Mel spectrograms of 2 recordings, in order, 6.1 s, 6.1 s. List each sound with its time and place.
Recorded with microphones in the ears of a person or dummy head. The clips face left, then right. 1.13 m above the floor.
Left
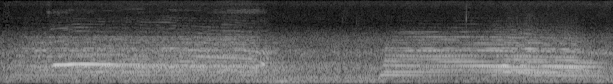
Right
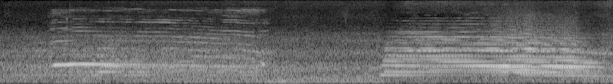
0.5 s a scream: 20° right (ahead or behind)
